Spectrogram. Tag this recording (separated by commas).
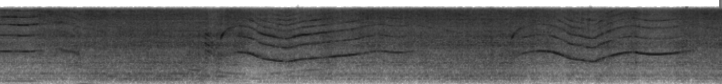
Tools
